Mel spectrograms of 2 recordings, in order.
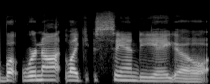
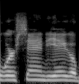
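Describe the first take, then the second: First: "San Diego" drawn out slow and lower; slow, pointed "San Diego"; stressed contrast. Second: Said in the usual way. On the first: Shown as a demonstration. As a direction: lean into "not, like, San Diego" slowly.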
